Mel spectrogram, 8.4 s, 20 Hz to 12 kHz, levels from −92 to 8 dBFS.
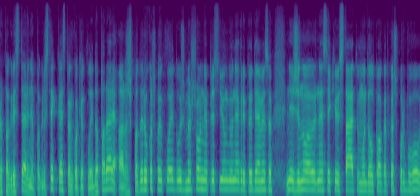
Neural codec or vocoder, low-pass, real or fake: codec, 24 kHz, 0.9 kbps, DualCodec; 10.8 kHz; fake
